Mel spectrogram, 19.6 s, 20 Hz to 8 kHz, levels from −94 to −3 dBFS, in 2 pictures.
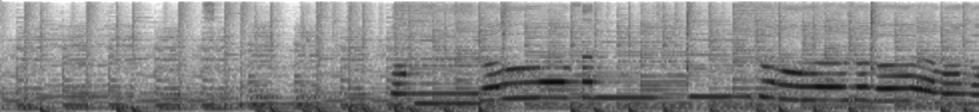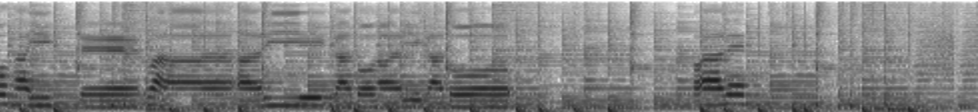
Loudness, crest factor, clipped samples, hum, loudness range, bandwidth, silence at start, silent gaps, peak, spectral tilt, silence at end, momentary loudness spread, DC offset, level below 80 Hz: -21 LUFS; 14 dB; under 0.1%; none; 7 LU; 7.6 kHz; 0 s; none; -6 dBFS; -6 dB/octave; 0 s; 13 LU; under 0.1%; -34 dBFS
